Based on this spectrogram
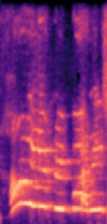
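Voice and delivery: squealing high, loud hello; very high excited greeting. Retold or imitated. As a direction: pitch it way up like an overexcited host. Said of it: "she talks very high when she gets excited".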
